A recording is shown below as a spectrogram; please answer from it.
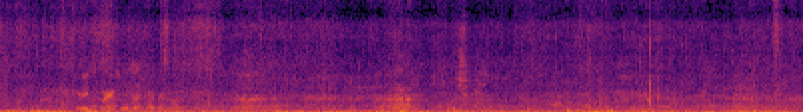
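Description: Wind buffeting the microphone in a low, steady rumble, with faint voices in the background.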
